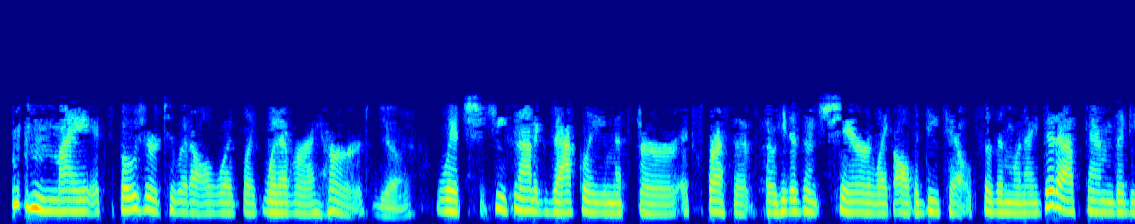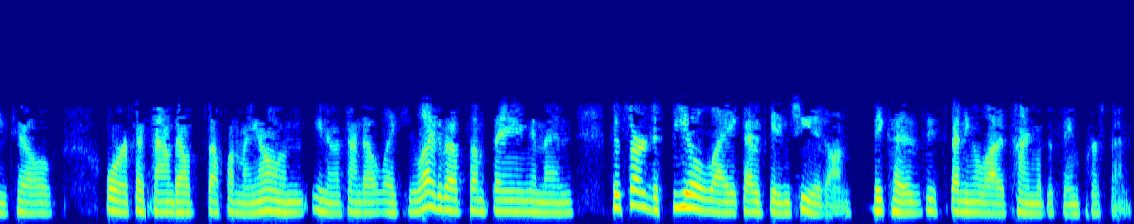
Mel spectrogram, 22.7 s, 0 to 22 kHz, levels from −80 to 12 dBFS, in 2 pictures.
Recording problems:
garbled, watery; badly; nothing above 4 kHz
high frequencies cut off; slight

